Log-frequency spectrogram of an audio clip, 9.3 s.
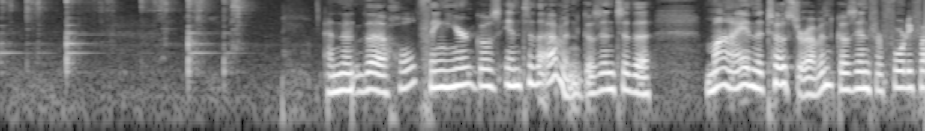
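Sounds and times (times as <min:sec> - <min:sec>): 
utensil clinking and scraping a dish spreading almond crisp over peaches: 0:00.0 - 0:02.6
speech: 0:03.3 - 0:09.2.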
